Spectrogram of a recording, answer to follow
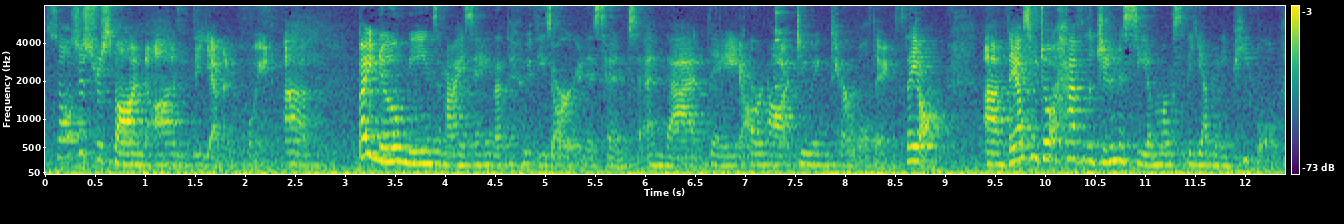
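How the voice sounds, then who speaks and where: A woman's voice: medium pitch, normal speed. A woman panelist in a discussion, talking articulately and assertively, with occasional "um". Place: conference hall. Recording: echoey conference hall with noise.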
